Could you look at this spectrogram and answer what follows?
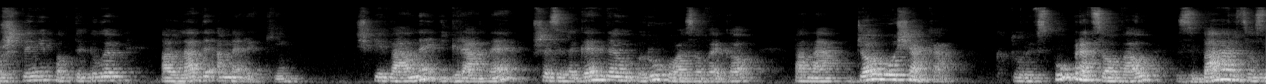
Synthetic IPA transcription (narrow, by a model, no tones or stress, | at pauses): ʂt̪ɘɲɛpɔt̪ːɘt̪uwɛm | palːad̪ɘʔamɛ̰ɾɘ̰kʲi | ɕpʲjɛvanɛʔiɡɾanɛpʂɛzlɛɡɛnd̪ɛɾuxuwazɔvɛɡɔ | panad͡ʐɔwwɔɕaka̰ | kt̪uɾɘfspuwpɾat̪sɔvawzbaɾd̪zɔz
